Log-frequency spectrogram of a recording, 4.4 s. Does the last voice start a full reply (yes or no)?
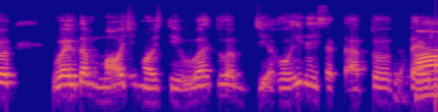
yes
